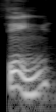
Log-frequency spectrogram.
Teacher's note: this the vocal cords are vibrating so this is voiced and when you say thing when you hold that sound there's no vibration so the um the linguistic term is voiceless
